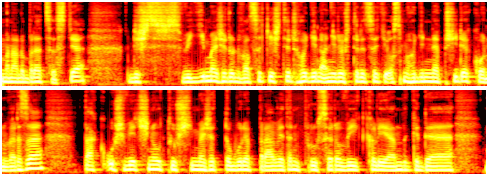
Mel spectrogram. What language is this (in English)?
Czech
